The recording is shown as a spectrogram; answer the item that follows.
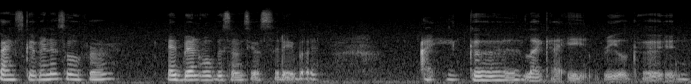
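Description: A woman at a fairly slow pace, with light background noise. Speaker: vlogger. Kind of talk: casual vlog chat. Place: home room. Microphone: phone near.

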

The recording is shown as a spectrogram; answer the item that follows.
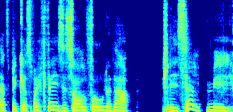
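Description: A put-on character voice, strained and fairly high, moves along at a moderate pace. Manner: awful, strained.

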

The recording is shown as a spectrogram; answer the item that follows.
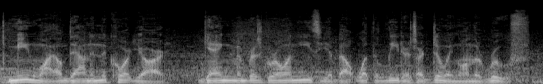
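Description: Over music in the background, a man with a very deep, low pitch speaks in a dramatic tone. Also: fairly quick pace. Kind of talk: true-crime documentary narration. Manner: grave, measured, ominous, dramatic; clipped, steady, suspenseful delivery.

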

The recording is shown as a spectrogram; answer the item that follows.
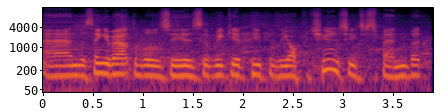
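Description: Over noticeable background noise, a man with a fairly high pitch talks at a very fast pace with fairly even intonation. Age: 60s. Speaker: restaurateur. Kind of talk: interview. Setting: restaurant. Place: cafe. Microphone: studio mic.

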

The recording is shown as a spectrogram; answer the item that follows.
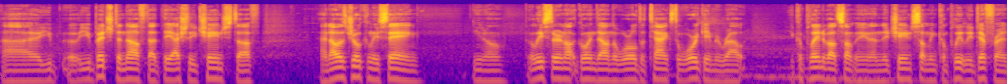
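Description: A man speaks at a fairly quick pace in a fairly low pitch with monotone, flat intonation. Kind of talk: casual gameplay commentary.

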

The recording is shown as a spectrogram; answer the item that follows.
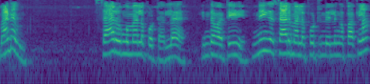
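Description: A cartoonish character voice, squeaky and extremely high-pitched, delivered at a fairly slow pace. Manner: eager, repetitive.

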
